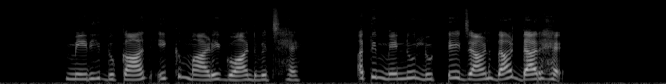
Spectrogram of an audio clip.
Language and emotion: Punjabi, fearful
